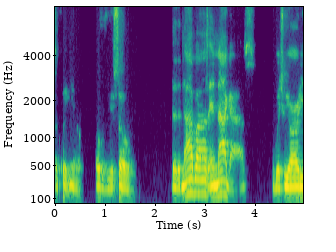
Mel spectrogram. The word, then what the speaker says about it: Danavas: So I'm gonna look up Devanas real quick, see what they say. Devanas. And remember, the Aryans is the ones that See the fathers, Devanas. the leaders. No, it's actually Danavas.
